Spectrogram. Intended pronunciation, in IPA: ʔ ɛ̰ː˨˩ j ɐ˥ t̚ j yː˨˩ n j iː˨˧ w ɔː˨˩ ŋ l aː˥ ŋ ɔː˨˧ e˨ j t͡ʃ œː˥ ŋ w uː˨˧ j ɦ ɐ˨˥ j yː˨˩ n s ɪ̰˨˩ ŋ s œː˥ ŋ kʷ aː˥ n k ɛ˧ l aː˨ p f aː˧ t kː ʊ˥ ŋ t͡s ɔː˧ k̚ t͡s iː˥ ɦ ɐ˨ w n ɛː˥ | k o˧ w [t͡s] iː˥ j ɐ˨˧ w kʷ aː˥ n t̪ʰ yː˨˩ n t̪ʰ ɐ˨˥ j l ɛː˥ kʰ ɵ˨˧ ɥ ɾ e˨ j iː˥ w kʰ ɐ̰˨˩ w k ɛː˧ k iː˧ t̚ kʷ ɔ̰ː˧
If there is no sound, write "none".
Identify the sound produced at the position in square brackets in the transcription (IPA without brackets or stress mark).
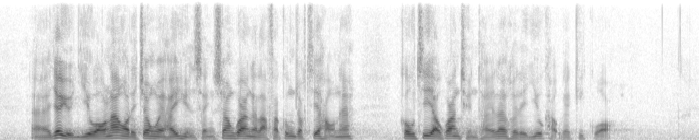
t͡s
